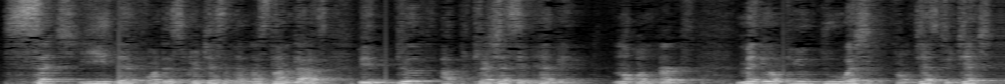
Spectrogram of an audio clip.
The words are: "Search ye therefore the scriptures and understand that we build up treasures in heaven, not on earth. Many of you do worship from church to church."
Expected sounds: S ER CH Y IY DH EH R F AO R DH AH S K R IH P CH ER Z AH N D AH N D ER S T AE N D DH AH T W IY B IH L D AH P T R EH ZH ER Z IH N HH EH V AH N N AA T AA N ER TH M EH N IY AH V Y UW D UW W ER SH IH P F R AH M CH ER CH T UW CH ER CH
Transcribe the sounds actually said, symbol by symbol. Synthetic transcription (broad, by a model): S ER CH Y IY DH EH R F AO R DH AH S K R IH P CH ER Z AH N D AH N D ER S T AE N D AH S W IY B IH L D AH P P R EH SH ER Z IH N HH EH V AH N N AA T N ER TH M EH N IY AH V Y UW D UW W ER SH IH P F R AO M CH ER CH T UW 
